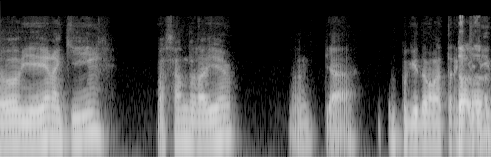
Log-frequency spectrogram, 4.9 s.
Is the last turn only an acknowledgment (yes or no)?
no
